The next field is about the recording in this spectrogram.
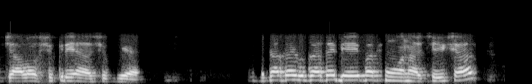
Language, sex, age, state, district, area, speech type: Kashmiri, male, 30-45, Jammu and Kashmir, Shopian, rural, conversation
